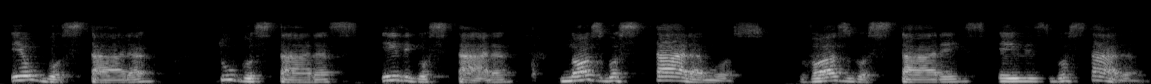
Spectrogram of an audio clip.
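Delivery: slow, deliberate conjugation drill; teacher drilling verb forms; slow recitation. Shown as a demonstration. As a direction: spell out each form slowly for the class. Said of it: "teacher reciting conjugation slowly".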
